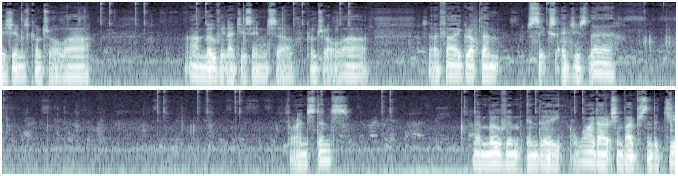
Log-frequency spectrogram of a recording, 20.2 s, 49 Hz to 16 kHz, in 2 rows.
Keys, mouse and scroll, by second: 0.8 ctrl+r, 1.0 middle click, 1.4 click, 1.9 click, 3.1 click, 3.8 ctrl+r, 4.3 click, 5.0 click, 8.1 click, 9.9-10.4 shift+middle click, 10.2 middle click, 10.7 middle click, 10.9 middle click, 11.0-12.3 scroll down 3, 12.3 click, 13.0 shift+click, 14.6 click, 14.7 shift+click, 15.8 click, 17.0 shift+click, 18.6 shift+click, 19.9-20.2 typing.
